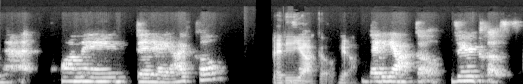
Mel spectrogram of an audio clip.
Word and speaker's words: Bediako: I'm going to say the last name wrong, Matt. Kwame Bediako.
